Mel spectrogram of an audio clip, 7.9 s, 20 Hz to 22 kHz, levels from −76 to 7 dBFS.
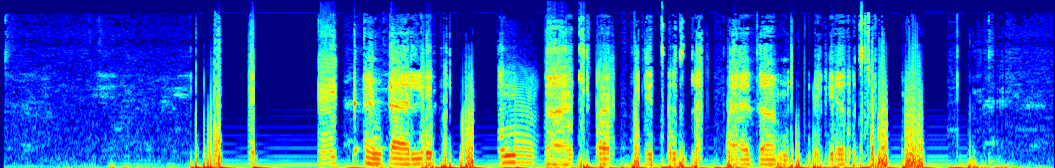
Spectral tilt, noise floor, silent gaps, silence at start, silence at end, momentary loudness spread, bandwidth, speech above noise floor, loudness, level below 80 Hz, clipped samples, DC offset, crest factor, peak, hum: -4.5 dB/octave; -37 dBFS; none; 0.65 s; 0.05 s; 14 LU; 16.5 kHz; 30 dB; -12 LUFS; -16 dBFS; 1%; under 0.1%; 8 dB; 0 dBFS; none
